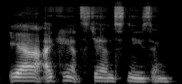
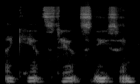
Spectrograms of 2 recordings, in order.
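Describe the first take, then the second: First: Said in the usual way. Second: A hushed echo to herself; whispered repeat. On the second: Real, not acted. Streamer repeats her complaint about sneezing to herself, whispered. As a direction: whisper the line again under her breath.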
